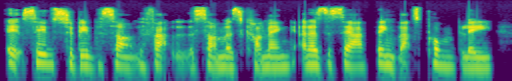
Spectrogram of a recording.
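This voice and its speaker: A woman's voice: sits low, steady tone, fast talker, no room sound, studio quality. A woman chatting casually as a healthcare professional on a mentoring call.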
